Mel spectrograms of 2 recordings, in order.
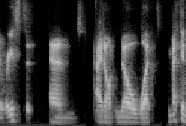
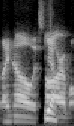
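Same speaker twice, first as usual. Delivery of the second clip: loud, put-on delivery with zero feeling; 5 dB louder than usual. Retelling how a character in the movie says the line: imitating an incredibly unemotional delivery. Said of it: "in such an incredibly unemotional".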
